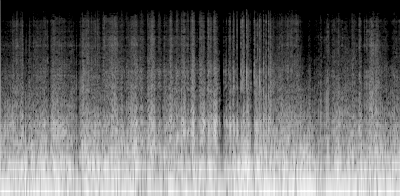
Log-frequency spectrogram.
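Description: Fingertips and nails of both hands scratch fast across a hollow black metal mesh microphone grille. The result is a loud, continuous, boomy low rumble of dense scraping and rustling bursts, with little brightness above it.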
